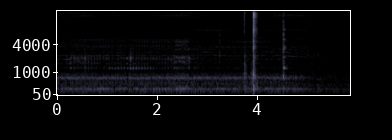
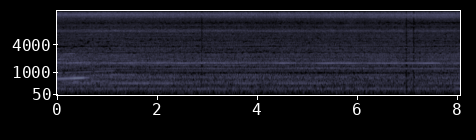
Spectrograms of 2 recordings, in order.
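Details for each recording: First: Western Digital Caviar drive, one of five on test: faint steady high hum with soft ticking, then handling clicks; spins up and runs normally, judged good. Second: Last of the Miniscribe 3212 Plus hard drives, terminator installed: a thin high squeal over a quiet steady whir with no seek ticks; owner suspects a possible head crash, to be checked by opening the lid.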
